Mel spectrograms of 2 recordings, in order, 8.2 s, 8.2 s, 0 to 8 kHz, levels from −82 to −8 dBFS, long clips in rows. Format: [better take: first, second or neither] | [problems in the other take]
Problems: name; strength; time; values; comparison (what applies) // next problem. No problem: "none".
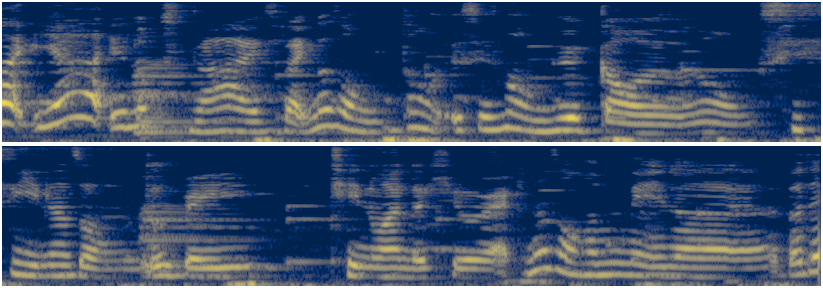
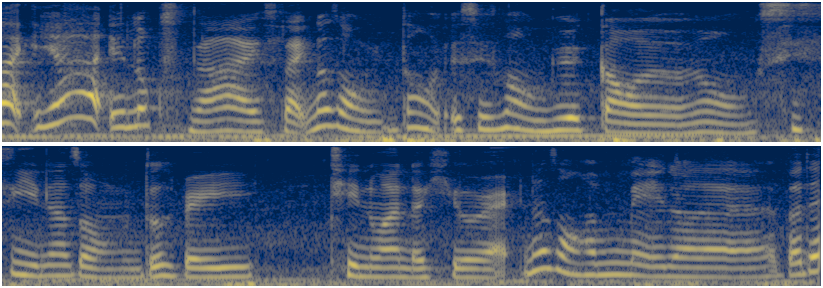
second | noise reduction (classical method WPE with log-MMSE)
